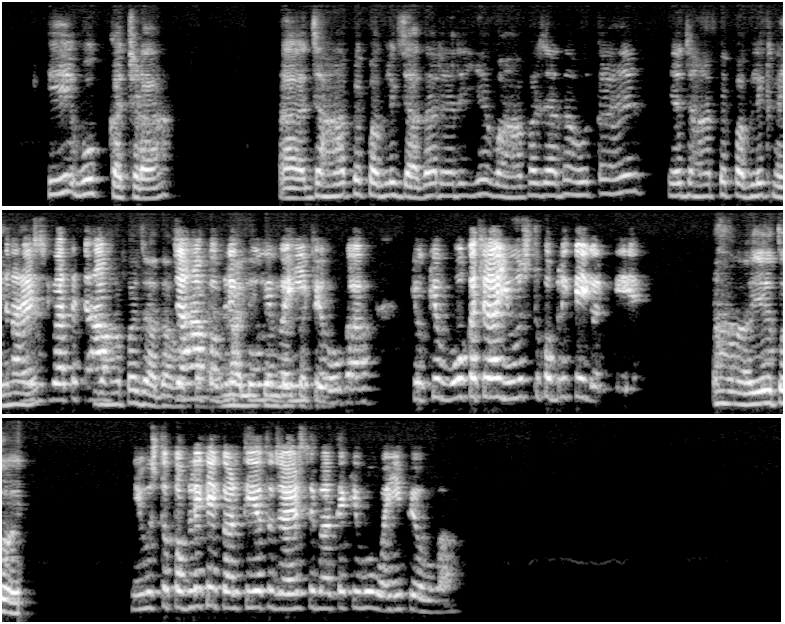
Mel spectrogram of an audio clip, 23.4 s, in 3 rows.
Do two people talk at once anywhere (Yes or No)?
Yes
